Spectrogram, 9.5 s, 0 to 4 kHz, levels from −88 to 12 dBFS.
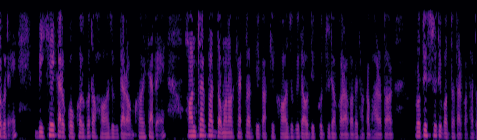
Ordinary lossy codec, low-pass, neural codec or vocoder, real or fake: none; 3.6 kHz; none; real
